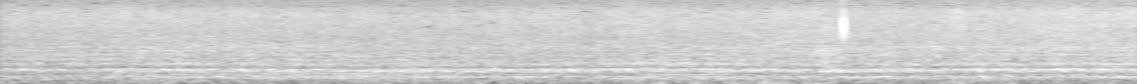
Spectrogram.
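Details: Honey bees in a top bar hive while its bottom board is being closed: a steady, dense hum with a strong low drone band, continuous throughout, plus one brief sharp click near the end.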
